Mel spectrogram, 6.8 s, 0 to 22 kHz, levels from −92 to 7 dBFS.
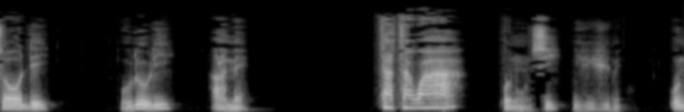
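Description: A speech recording with codec damage that is plainly audible throughout. The top of the spectrum stops at about 16.5 kHz, and the rest carries a ringing, washy texture with hiss that rises and falls with the signal. That points to lossy transform coding, most likely WMA compression at a rate consistent with around 48 kbps. Coarse quantisation of long transform blocks smears noise over tens of milliseconds and drops weaker spectral detail. One pre-echo sits at 3.76 to 3.81 s, where a short burst of hiss runs about 59 ms ahead of a sharp onset and softens its attack. The transient landed late in a transform block, so quantisation noise sized for the loud part was spread evenly across the whole block, including the quiet stretch before it.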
